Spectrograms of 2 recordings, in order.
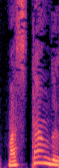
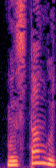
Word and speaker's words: ムスタング: a 9 トリックギター英語としての発音はマスタングはより近いが慣習的にムスタングと呼称される 1982 年にアメリカ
